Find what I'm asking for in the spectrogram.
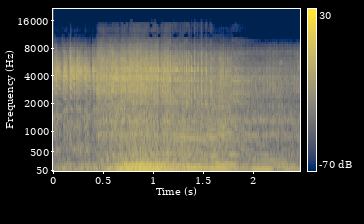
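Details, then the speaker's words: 1966 Mustang carbureted engine, flooding out, cranked with starting fluid after carb top and gasket pulled (big gap found): loud ragged burst of firing surges a second then sags and fades, catching only briefly. "i don't know if it's going to help much because it's more or less flooding out on us but it may help all right you want to crank it over oh it runs"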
